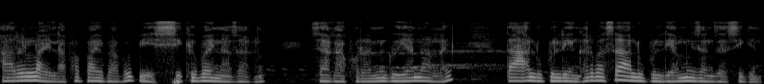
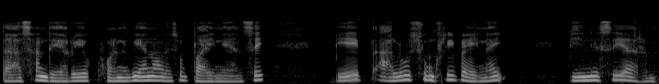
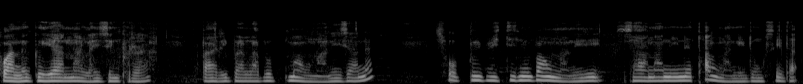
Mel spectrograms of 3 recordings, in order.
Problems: none marked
